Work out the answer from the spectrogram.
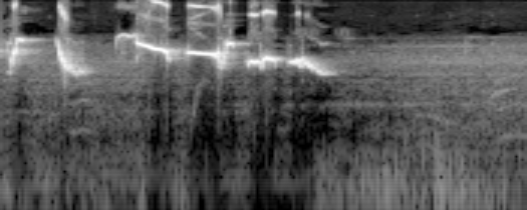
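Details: Oriental magpie-robin in morning song, giving a short sequence of sweet whistled notes that slide downward, ending in a falling slurred whistle, followed by quiet low background rumble.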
